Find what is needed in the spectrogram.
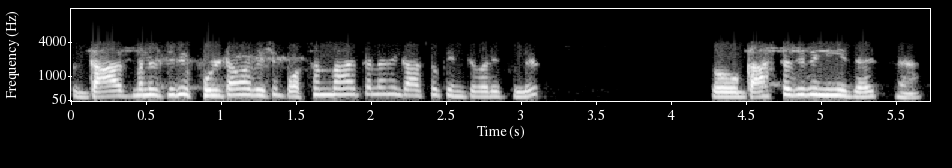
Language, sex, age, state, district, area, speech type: Bengali, male, 18-30, West Bengal, Murshidabad, urban, conversation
